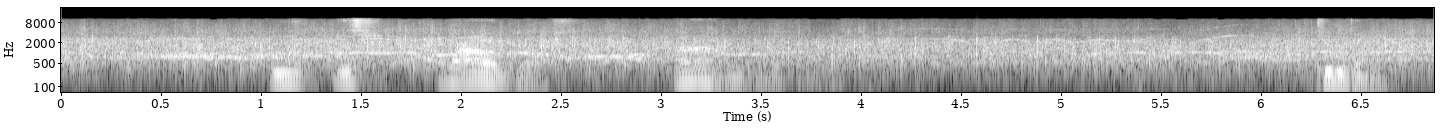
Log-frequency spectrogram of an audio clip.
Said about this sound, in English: We need a round of applause for Julio Jones. Round of applause for Julio Jones. Finally scored a touchdown. Round of applause.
